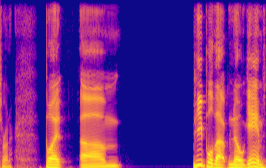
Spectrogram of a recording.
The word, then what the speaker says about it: Run/r: It's Run/R, by the way, but it's pronounced Runner.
